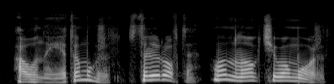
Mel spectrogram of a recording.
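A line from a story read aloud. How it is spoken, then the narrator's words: Gloomy reply. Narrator (Russian): мрачно отозвался наемник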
